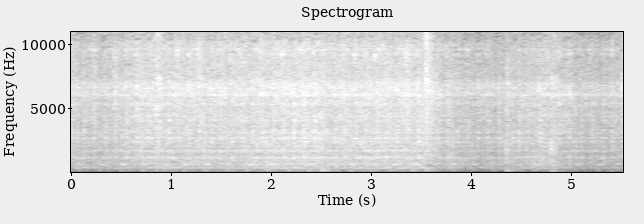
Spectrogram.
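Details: John Deere L100 lawn tractor cranking on choke, valve cover off; uneven sharp pops about four a second through intake and exhaust, struggling to catch; owner suspects broken flywheel key throwing timing off, or leaking valves.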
